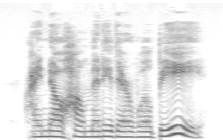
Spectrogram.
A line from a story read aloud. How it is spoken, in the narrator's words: whispered John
